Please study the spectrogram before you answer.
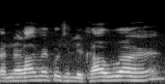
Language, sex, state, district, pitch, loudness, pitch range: Hindi, male, Karnataka, Bangalore, 185 Hz, -15 LUFS, 165-195 Hz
